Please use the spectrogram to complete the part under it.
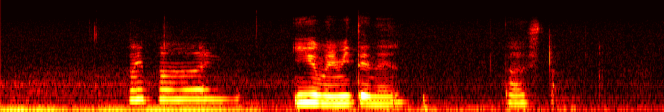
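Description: A young woman speaks with animation, close to the microphone.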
